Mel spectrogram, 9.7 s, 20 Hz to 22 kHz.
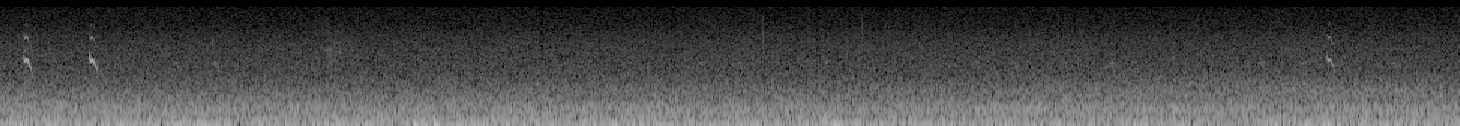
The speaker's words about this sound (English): Start recording the bird 332, kind of weak.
